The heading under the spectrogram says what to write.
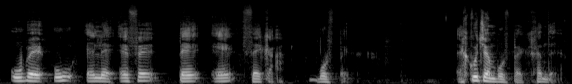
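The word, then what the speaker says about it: Vulfpeck: O sea, tú le pones un disco de Wolfpack,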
